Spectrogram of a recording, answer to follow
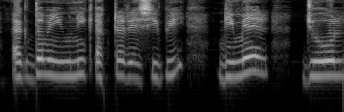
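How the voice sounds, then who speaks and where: A woman's high, dark and mellow voice with fairly even intonation, in a dry, close sound with no echo. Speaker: cooking channel host. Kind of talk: cooking tutorial.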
